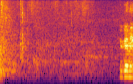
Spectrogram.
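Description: Cardboard rustling and scraping as a boxed item is pulled out of a cardboard shipping carton, fading away over the first second or so. A woman starts speaking near the end.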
